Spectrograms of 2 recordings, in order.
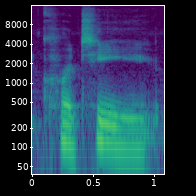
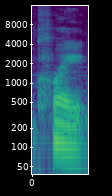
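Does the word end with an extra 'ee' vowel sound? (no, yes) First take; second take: yes; no. First: The final e is sounded as 'ee'. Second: The final e is silent. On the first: "the e is like a, a hard e, like the double e kind of sound" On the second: "They don't say crate"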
